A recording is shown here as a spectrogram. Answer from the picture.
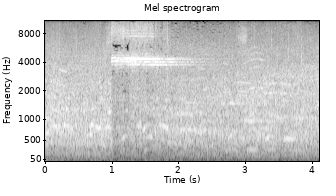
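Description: Loud arena crowd at a wrestling match, many voices yelling and cheering at once. About a second in, a short high whistle sounds.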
